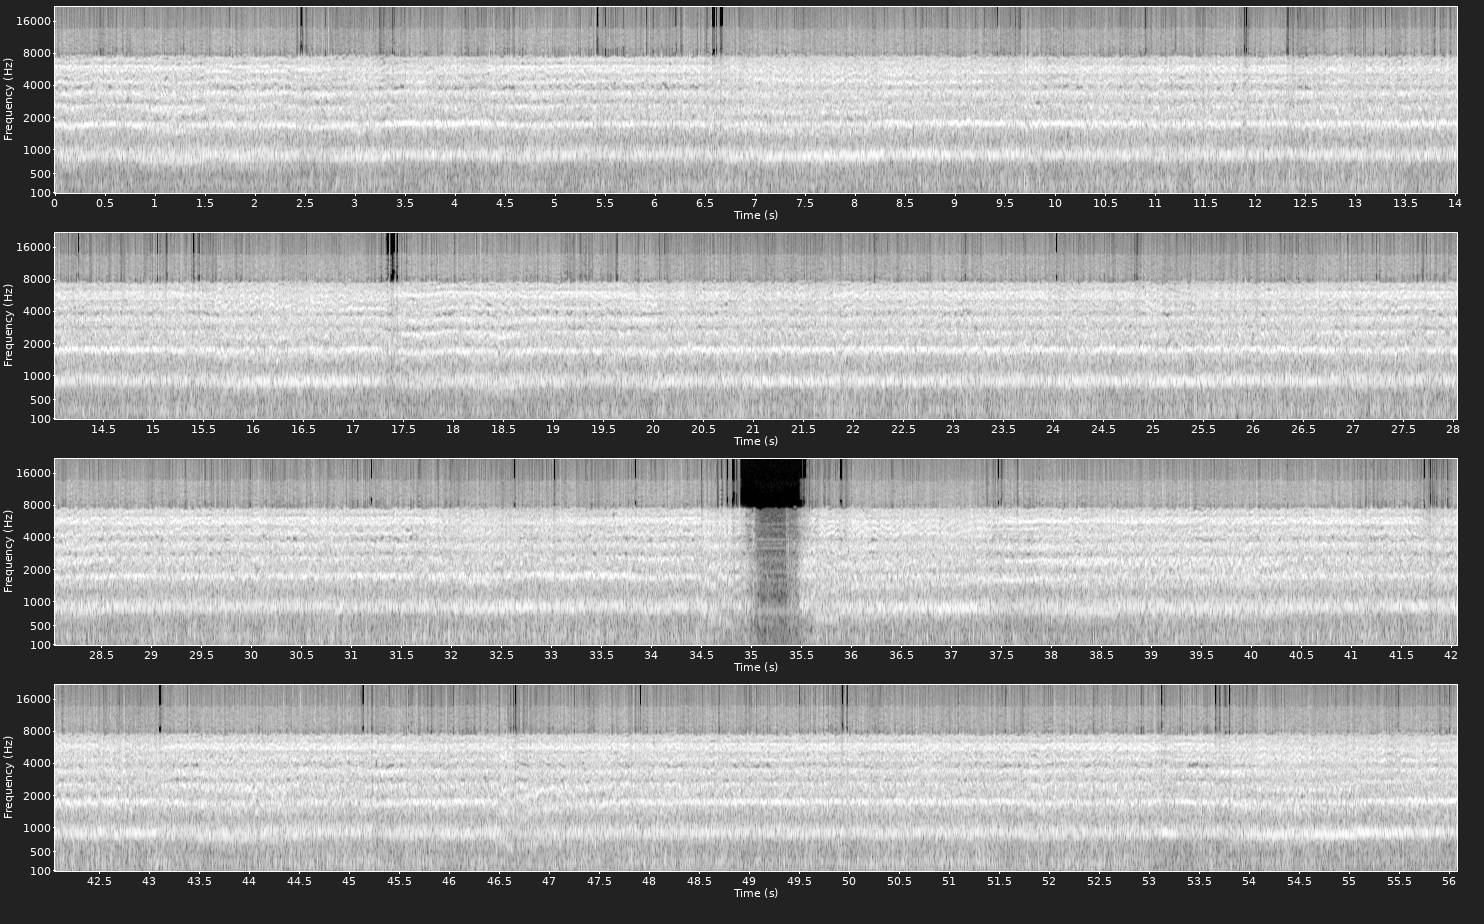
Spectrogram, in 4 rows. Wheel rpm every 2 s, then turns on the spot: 220, 220, 230, 220, 230, 230, 230, 230, 220, 220, 230, 230, 230, 230, 230, 230, 230, 130, 190, 210, 230, 220, 220, 210, 230, 230, 230, 220.
none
